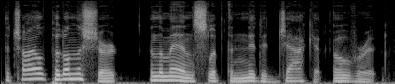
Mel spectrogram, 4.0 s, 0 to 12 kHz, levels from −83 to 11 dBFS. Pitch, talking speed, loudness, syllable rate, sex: 140 Hz, 230 wpm, -18 LUFS, 5.6 syllables/s, male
